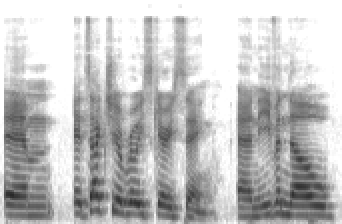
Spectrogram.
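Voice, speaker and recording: A man's voice: high voice, fairly even intonation, fairly bright tone, clean tone. Groggy young man rambling in a vlog. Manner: rambling, halting, run-on sentences without pauses for breath. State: groggy and under the weather. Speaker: host of a paranormal exploration series. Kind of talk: rambling solo vlog recap.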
